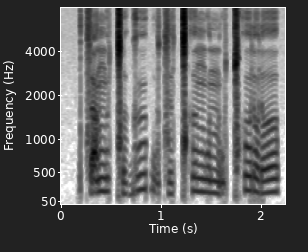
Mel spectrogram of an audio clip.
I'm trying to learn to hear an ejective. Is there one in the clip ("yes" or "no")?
no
